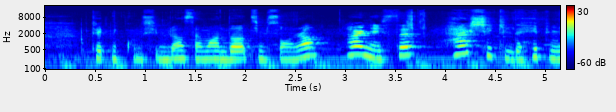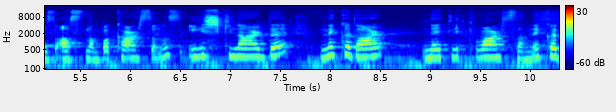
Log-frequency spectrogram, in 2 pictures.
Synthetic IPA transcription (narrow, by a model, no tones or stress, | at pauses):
t̪ʰɛcnicʲkʰonuʃimbiɾazhemænd̪aːt̪ʰimso̞nɾahæɾnejsɛhæɾʃe̞cʰilʲd̪ɛhepʰimiza̰slˠɯnd̪abakʰaɾsanɯz̥ilʲiʃcʰilʲæɾd̪ɛ | nɛkʰad̪aɾ | nɛt̪lʲicvaɾsanɛkʰa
